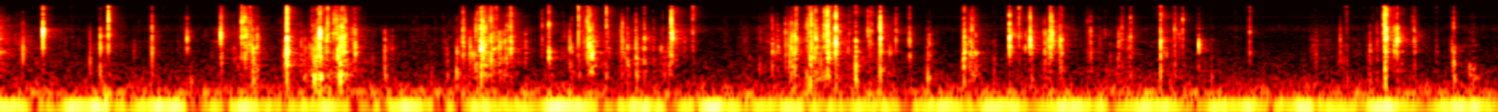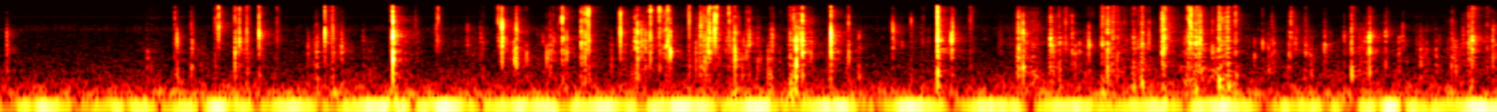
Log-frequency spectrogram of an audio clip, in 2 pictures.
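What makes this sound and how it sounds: A clear plastic wrapper around a Mister Afterspa exfoliating bath sponge is slowly crinkled and handled with fingertips and long nails. Dense bursts of bright, crackling crinkles come in waves, with brief pauses between them, over a faint steady low hum.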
